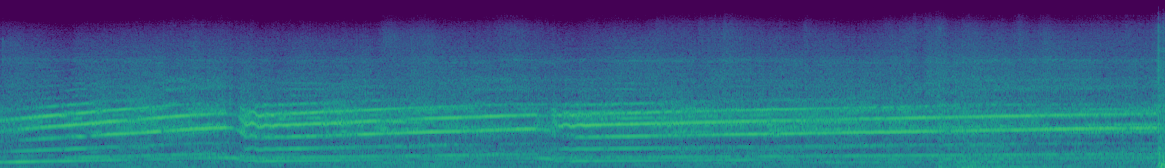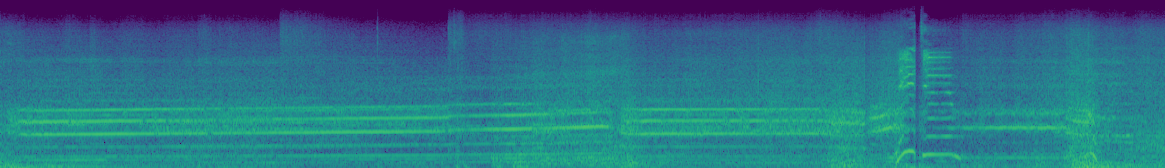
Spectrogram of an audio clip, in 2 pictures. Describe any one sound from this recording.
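A car engine roars at high revs, rising in pitch through each gear and dropping at each gear change.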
